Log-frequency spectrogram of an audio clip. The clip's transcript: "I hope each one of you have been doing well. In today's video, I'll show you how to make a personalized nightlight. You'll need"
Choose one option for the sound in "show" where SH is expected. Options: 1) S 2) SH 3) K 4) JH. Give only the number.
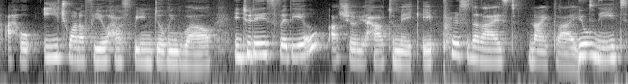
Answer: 2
